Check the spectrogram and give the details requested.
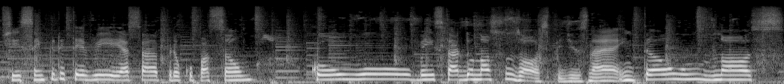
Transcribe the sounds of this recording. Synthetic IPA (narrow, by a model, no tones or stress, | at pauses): t͡ʃɪsẽmpɾɪt̪evɪɛsɐpɾeokupasɐ̃w̃ | kõw̃ʊbẽj̃ist̪aɾd̪ʊznɔsʊzɔspɪd͡ʒɪznɛẽnt̪ɐ̃w̃nɔs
